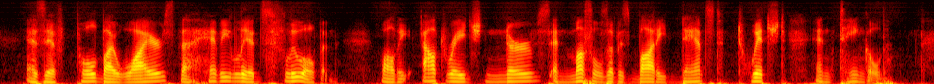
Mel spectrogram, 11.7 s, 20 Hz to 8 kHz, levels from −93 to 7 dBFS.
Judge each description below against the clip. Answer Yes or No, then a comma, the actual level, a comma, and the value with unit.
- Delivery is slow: Yes, slow, 120 wpm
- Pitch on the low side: Yes, low, 115 Hz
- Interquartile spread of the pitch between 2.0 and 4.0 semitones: Yes, average, 3.5 semitones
